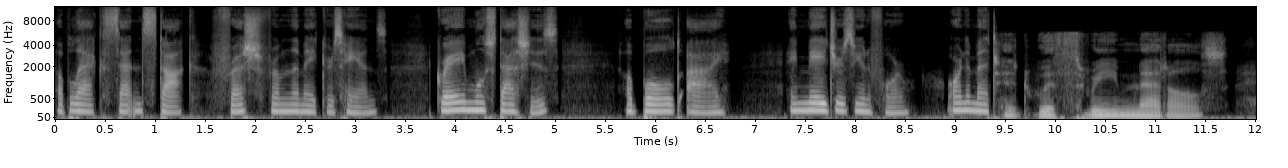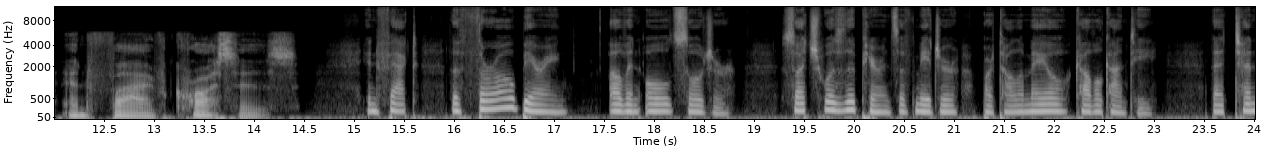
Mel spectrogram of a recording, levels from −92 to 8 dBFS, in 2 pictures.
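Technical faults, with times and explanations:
9.39–14.73 s, wrong sample rate: speech drops a full octave and slows to half speed, which fits 48 kHz audio played at 24 kHz without conversion.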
